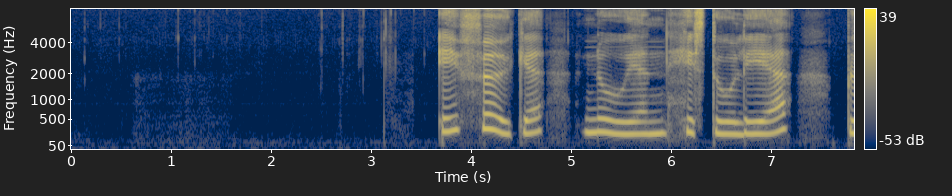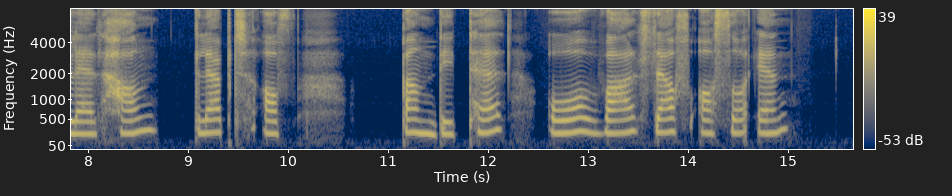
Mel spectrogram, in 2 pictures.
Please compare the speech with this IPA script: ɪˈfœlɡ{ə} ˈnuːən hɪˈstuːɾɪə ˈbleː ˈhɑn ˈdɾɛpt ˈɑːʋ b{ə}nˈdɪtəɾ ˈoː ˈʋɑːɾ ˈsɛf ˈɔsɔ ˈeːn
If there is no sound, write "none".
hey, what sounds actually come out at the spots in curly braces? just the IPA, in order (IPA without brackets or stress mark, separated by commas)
ə, ɑ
